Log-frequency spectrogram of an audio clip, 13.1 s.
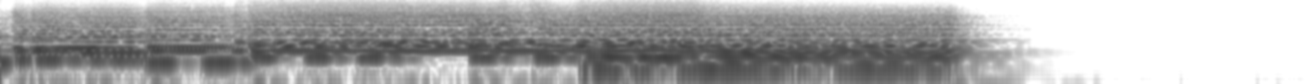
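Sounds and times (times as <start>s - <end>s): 
strings: 0.0s - 10.1s.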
